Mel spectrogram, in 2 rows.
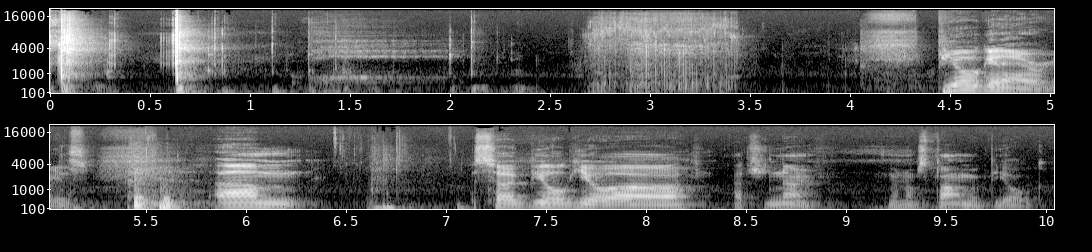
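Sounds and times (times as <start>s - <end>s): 
drink can cracking open: 0.0s - 3.5s
soft hissing fizz from a drink can: 1.2s - 4.4s
speech: 4.4s - 6.4s, 7.2s - 10.0s.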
